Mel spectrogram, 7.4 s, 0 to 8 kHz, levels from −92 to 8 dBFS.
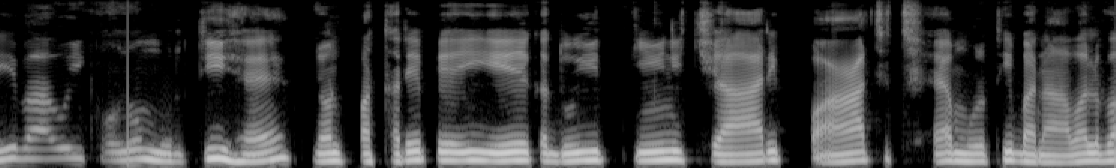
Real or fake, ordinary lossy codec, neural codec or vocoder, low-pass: real; none; none; none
